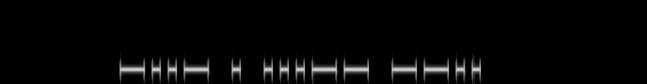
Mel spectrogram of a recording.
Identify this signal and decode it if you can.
Morse code, heard as a keyed tone, about 16 wpm, 700 Hz. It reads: XE3Z
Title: DXCC-100 Call Signs - 4 Characters - Repeated 2x - 15wpm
